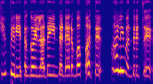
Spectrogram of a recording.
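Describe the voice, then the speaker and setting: A woman's voice: extremely high pitch, a little fast, creaky, pushed and bright, heavily acted. A woman voicing an elderly mother in a cartoon who prays anxiously and pleads aloud. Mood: anxious prayer. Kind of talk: cartoon voice acting.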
